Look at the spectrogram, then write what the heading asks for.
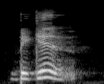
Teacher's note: the emphasis or strength on the last syllable in the case of begin the stress is indeed on the last syllable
